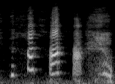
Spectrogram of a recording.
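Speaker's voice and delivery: long high giggle; bashful giggling. Real, not acted. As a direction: laugh it off, embarrassed and pleased. Flattered by compliment.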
